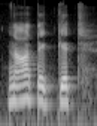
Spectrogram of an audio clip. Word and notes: naadigit: hupa

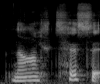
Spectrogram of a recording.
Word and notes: nahLtsis: hupa

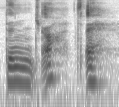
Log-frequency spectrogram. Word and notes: dinch'aat-ts'eh: hupa

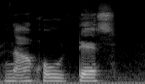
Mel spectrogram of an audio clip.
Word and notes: naaxowidees: Hupa

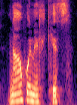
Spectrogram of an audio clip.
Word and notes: naawhinehLkis: hupa

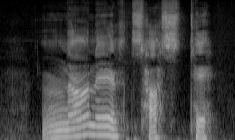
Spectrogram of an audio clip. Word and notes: naaneeyLtsaas-te: hupa

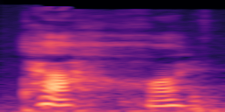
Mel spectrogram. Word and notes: tahxw: hupa

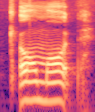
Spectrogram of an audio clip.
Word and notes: ky'oomoot': hupa

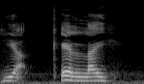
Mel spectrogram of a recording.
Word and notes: ya'k'ilay: Hupa

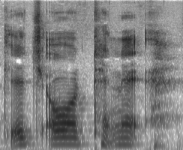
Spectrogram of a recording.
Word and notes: k'ich'ootine: hupa

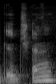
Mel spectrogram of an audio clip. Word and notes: kich'int: hupa

